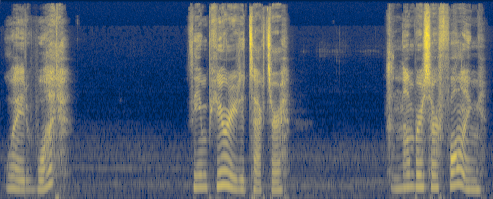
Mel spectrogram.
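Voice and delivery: taken aback, pitch lifting as it sinks in; puzzled surprise, rising in astonishment; mildly stunned discovery; startled disbelief. Acted. Startled by falling detector numbers.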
